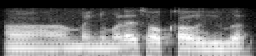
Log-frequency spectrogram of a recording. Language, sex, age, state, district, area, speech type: Punjabi, male, 18-30, Punjab, Patiala, urban, conversation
